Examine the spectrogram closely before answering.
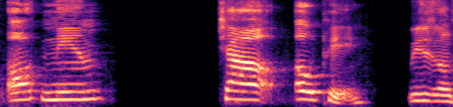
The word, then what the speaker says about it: Othniel: Child, I've been saying the name wrong. Othniel.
